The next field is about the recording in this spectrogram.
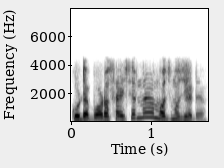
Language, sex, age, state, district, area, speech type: Odia, male, 45-60, Odisha, Bhadrak, rural, conversation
